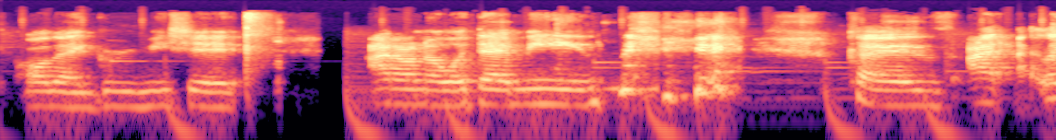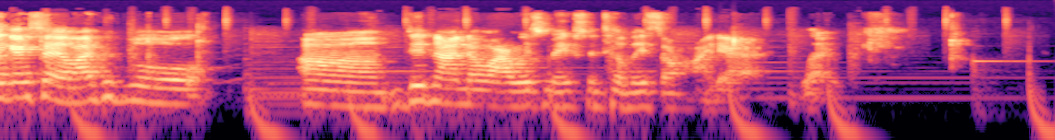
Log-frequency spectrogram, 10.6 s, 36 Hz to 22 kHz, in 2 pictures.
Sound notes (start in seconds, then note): 3.3 laughing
